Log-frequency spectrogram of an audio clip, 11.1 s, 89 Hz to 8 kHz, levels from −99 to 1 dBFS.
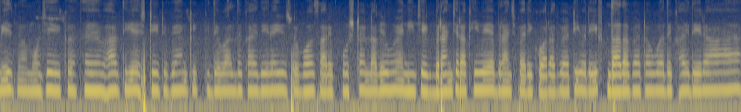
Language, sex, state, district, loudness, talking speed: Hindi, male, Uttarakhand, Tehri Garhwal, -25 LUFS, 230 wpm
